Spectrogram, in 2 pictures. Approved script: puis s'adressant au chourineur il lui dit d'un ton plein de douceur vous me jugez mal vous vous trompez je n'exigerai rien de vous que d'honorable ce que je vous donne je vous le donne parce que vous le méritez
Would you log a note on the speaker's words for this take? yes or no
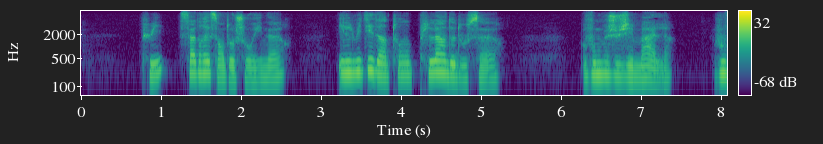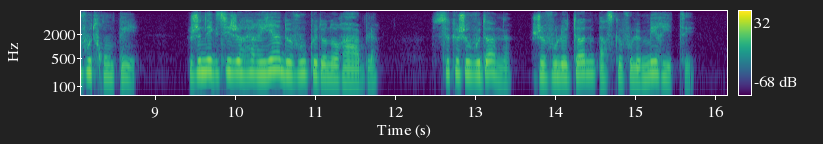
no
